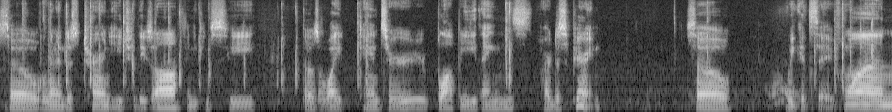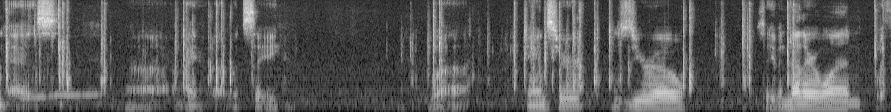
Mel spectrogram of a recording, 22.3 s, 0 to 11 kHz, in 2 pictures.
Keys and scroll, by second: 0.4 Left, 0.7 Down, 1.0 Right, 1.4 Right, 1.8 Left, 2.0 Down, 2.4 Right, 2.8 Right, 3.2 Left, 3.5 Down, 4.4 Right, 6.2 Right, 10.3 Escape, 10.7-11.8 typing, 13.0-13.9 typing, 17.1-19.2 typing, 19.6 Return, 20.3 m, 20.9 Right, 22.0 Escape.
